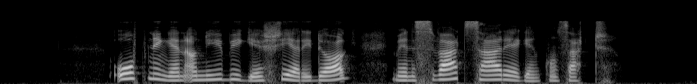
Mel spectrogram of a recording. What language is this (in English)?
Norwegian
